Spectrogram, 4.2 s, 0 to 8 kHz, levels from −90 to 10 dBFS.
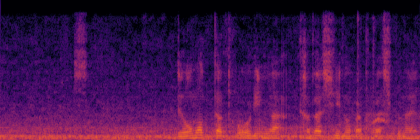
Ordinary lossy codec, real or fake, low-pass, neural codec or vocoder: none; fake; 7.2 kHz; codec, 16 kHz, 8 kbps, FreqCodec, smaller model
